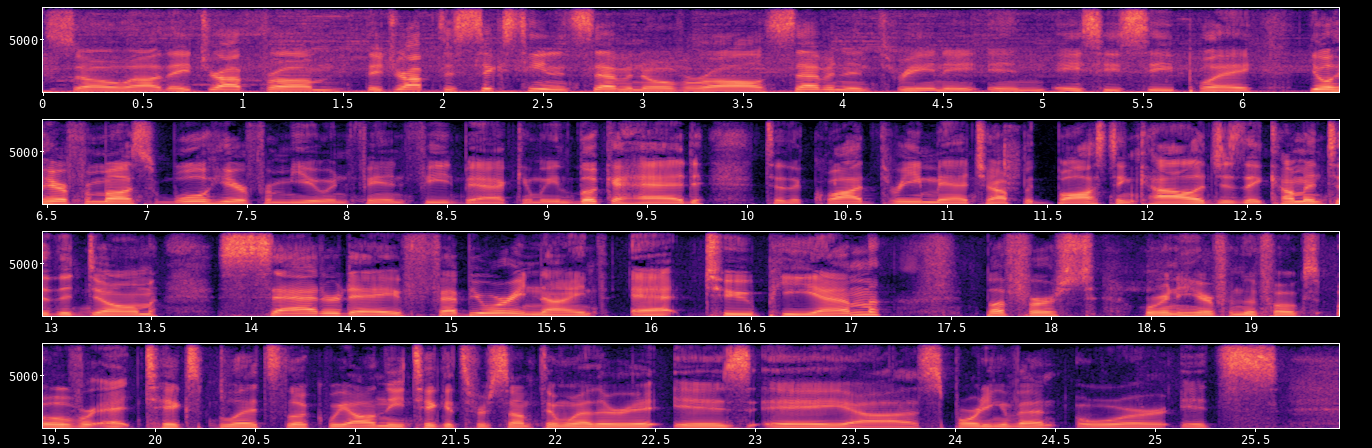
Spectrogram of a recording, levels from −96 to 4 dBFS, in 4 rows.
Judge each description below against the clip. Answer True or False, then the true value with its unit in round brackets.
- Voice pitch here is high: False (135 Hz)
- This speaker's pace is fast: False (195 wpm)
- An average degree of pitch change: True (3.1 semitones)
